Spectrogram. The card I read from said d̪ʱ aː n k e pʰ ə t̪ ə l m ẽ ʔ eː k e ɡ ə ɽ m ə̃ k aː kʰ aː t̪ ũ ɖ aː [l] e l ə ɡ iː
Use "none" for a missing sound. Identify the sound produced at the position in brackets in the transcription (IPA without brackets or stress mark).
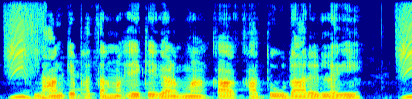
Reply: ɾ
